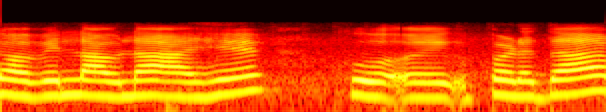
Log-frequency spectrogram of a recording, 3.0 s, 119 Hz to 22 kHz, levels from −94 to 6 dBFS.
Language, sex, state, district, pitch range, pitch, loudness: Marathi, female, Maharashtra, Mumbai Suburban, 250-270 Hz, 260 Hz, -14 LUFS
